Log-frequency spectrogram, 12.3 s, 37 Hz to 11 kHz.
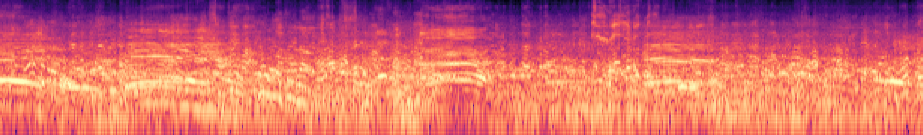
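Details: Sahiwal bull calves, around five to six months old, calling at a busy cattle market near Chandpur on 23 July 2025. Repeated mooing bellows rise and fall, several calves overlapping, beneath loud human chatter and bargaining voices.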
